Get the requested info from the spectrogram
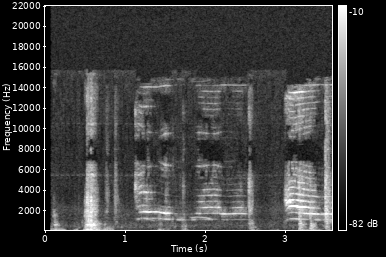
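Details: Domestic cat, mother with kittens in a box inside a cage, at dinner and bedtime: two drawn-out, slightly wavering mews in the second half. A thud and soft rustling come first, in a quiet room.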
